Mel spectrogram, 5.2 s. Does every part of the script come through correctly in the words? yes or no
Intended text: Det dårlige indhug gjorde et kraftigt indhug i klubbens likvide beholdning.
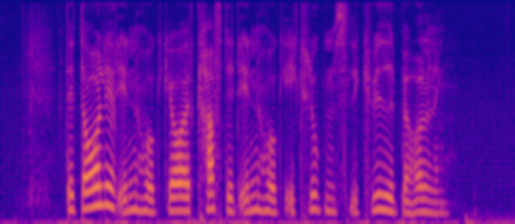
yes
